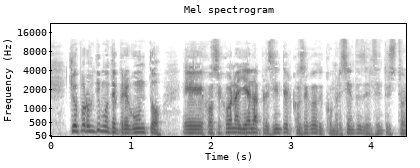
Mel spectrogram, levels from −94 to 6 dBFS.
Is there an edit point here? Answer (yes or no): no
